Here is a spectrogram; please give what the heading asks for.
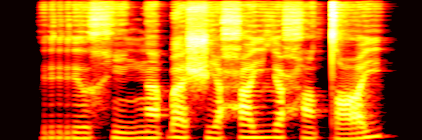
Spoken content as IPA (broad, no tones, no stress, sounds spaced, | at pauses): rʲ ʊ x ĩ ŋ ã ɓ a ʃ i ħ a j lʲ ʊ ħ ĩ tˤ ɛ j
